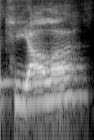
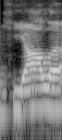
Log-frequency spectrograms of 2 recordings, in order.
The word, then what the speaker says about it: Kiala: I swear it's Kiala, and her last name is Stevens. I didn't mess that up. But Kiala, I swear is her first name. That's how you say it.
